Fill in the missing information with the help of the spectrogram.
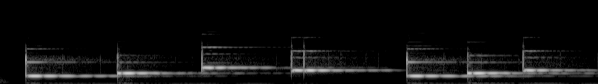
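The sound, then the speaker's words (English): Seven clear notes struck on hand chimes, the National Broadcasting Company's end-of-program chime sequence played live by the announcer holding the chimes next to the microphone, each ringing on briefly: four evenly spaced tones, a short pause, then three more in quicker succession, bright with no voices. “the idea was that at the end of each program, the announcer who's at the microphone and is saying, This is the National Broadcasting Company, would strike a seven note chime sequence on a, a uh, set of hand chimes that he held next to the microphone.”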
